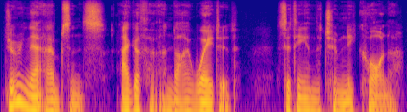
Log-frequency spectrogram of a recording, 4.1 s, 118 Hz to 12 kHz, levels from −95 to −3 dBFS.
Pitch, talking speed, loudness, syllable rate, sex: 95 Hz, 175 wpm, -21 LUFS, 5.9 syllables/s, male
